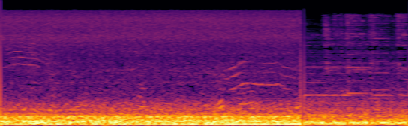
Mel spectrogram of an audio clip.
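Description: Steady low roar of a jet airliner's cabin in flight, with a couple of faint high gliding calls over it. About three seconds in it cuts sharply to the quieter rumble inside a moving car, with a steady tone and music starting.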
